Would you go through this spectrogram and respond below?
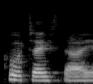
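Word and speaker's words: Kauto Star: Kautostar, yeah.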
